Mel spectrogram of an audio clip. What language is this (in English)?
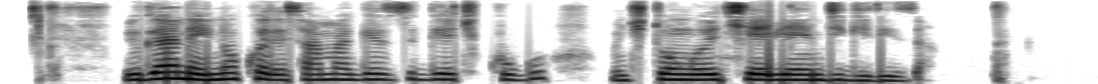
Ganda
